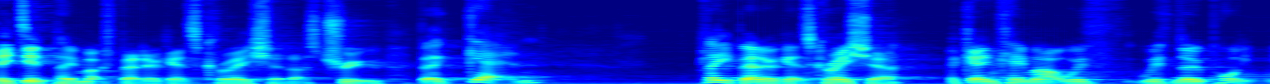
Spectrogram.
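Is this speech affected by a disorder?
No.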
